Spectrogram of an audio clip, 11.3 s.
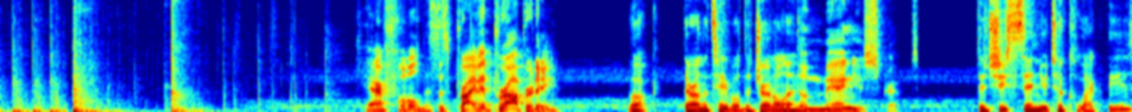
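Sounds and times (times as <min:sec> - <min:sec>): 
heavy knocking on a door: 0:00.0 - 0:02.1
speech: 0:03.6 - 0:05.7, 0:06.3 - 0:09.2, 0:09.8 - 0:11.3.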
